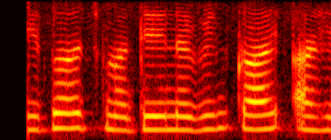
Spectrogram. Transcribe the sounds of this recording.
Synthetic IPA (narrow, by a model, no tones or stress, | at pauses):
ibəd͡zməd̪ʱjenəʋinkaːja̰ɦe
